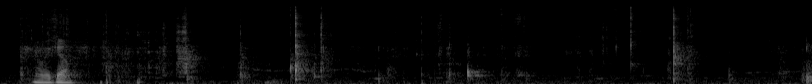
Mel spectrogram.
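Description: Scissors snip through cardboard.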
